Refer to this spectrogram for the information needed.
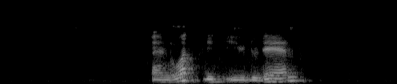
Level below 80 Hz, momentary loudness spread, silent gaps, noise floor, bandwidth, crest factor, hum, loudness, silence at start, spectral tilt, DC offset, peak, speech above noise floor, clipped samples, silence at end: -76 dBFS; 8 LU; none; -74 dBFS; 6.8 kHz; 20 dB; none; -34 LUFS; 1.5 s; -6.5 dB/octave; under 0.1%; -16 dBFS; 41 dB; under 0.1%; 0.9 s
